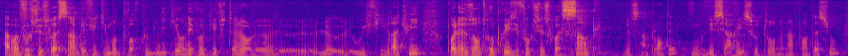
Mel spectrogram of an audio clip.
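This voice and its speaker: Fast-talking low man. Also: mellow. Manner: quick, listing examples, stammering restarts. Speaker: debate guest. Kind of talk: panel discussion.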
